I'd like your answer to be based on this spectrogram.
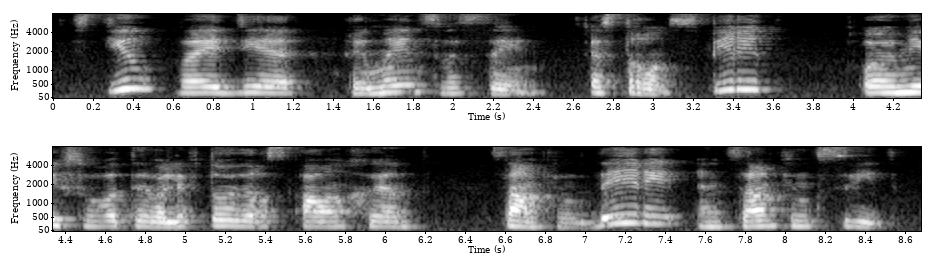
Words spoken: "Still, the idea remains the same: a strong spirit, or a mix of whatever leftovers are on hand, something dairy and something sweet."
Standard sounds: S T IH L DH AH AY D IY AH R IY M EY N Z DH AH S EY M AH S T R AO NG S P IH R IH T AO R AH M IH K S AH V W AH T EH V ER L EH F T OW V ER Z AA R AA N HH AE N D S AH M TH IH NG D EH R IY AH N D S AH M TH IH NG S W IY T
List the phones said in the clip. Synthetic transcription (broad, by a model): S T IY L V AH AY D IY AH R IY M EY N S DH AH S EY M AH S T R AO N S P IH R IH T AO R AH M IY K S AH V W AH T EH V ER L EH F T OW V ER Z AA L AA N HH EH N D S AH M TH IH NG D EH R IY AH N D S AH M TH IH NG S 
